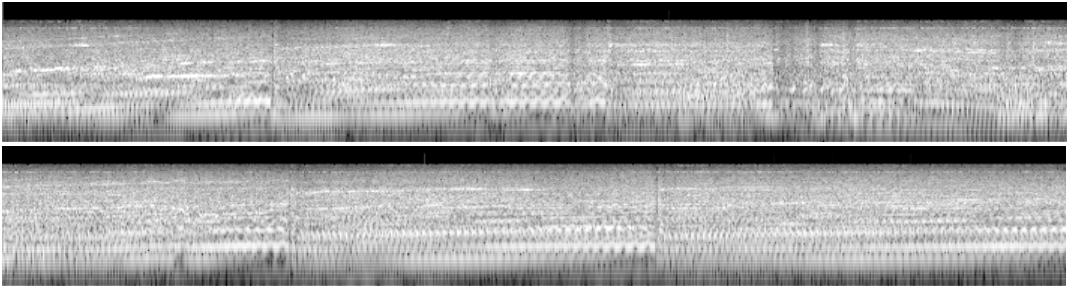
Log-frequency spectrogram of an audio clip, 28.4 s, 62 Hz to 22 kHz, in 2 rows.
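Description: Stock Car Brasil race car's V8 engine at full throttle, heard from inside the cockpit. Its pitch climbs through each gear and drops back at every upshift, with a brief dip in level about ten seconds in.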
